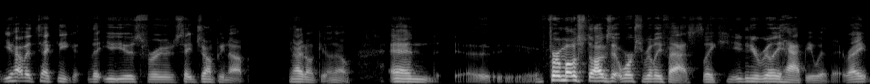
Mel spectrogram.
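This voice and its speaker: A middle-aged man with a mid-range voice guests on a podcast as a dog trainer. He rambles casually, keeps saying "right?" to check in, and tells stories in an animated way, acting out little quotes.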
